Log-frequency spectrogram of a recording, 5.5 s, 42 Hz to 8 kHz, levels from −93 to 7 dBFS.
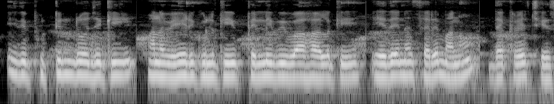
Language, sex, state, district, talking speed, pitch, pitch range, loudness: Telugu, female, Andhra Pradesh, Guntur, 130 wpm, 165 Hz, 160-175 Hz, -14 LUFS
